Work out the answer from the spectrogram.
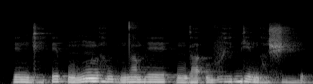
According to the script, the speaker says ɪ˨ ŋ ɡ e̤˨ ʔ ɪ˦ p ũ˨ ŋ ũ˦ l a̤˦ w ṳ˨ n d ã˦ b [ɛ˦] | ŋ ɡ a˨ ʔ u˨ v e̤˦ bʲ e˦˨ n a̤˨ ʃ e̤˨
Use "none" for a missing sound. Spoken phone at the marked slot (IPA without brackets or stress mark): e˦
